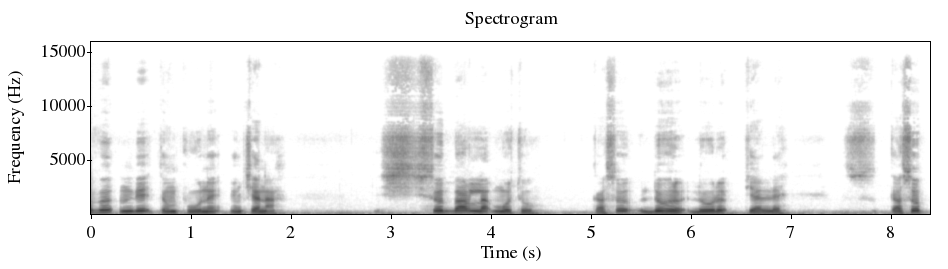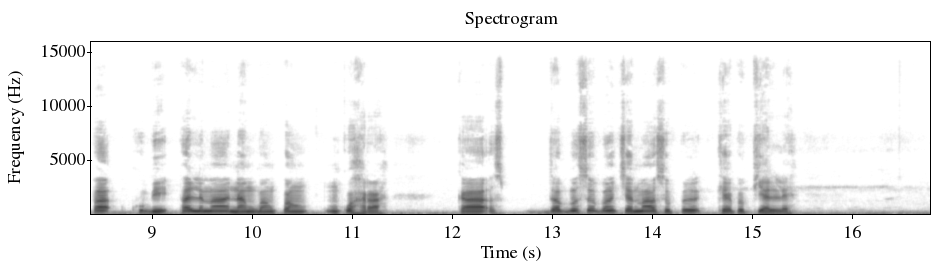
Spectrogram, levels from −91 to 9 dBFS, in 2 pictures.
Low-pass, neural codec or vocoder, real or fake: 14.4 kHz; none; real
